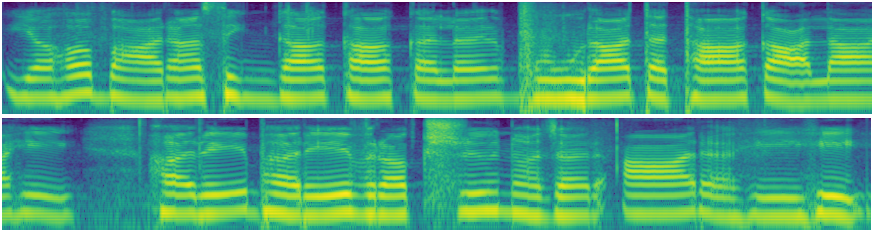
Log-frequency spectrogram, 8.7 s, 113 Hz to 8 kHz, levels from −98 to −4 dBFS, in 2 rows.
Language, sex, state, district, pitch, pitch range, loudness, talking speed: Hindi, female, Madhya Pradesh, Dhar, 210 Hz, 205-220 Hz, -14 LUFS, 105 wpm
